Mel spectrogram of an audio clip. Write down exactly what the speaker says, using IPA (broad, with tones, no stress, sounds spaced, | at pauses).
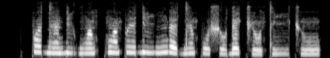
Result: p ə˦ d ɛ̃˧ ɗ i˨ ɡʷ ã˧ kʷ ã˦ p e˦ ɗ iː˧ ŋ ɛ˦˨ d ɛ̃˦ p o˧ ʃ o˨ ɗ ɛ˦ t͡ʃ ɔ̃˨ t iː˧ t͡ʃ ũ˧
